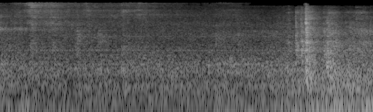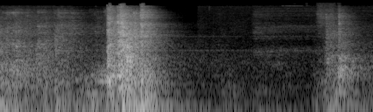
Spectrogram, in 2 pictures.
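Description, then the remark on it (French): Metro train doors slide open and shut with sharp whooshing bursts over a steady rumble of the carriage, on a metro ride en route to Porte de Versailles, followed by another brief swish near the end; no one speaks. “Dans le métro, en route pour la porte de Versailles.”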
